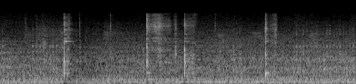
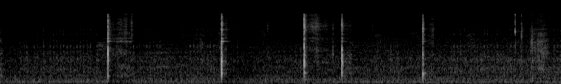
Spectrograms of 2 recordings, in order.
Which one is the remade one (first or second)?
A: second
